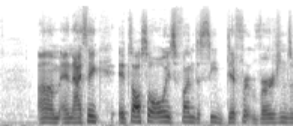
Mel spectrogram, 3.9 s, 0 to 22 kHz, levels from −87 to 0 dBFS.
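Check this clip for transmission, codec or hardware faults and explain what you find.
Checking the clip turns up no faults to explain.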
